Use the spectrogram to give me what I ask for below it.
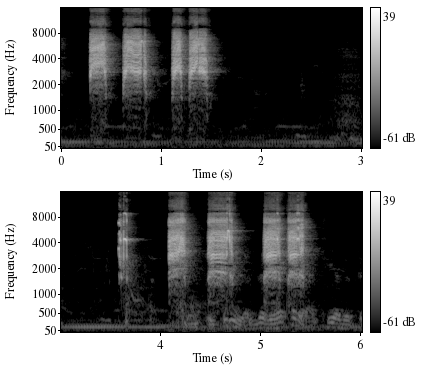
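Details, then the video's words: Sindhi black francolin (kala titer) calling: two phrases of harsh, grating, buzzy notes, three bursts first and then five after a pause, with a faint low hum underneath. "Full Awaz Sindhi Kala Titer Awaz"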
